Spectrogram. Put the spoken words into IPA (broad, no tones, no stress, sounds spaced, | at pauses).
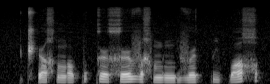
t͡ʃʼ ə˞ χ ŋ ɔ p ʊ k ə˞ x ə˞ v ɪ χ m ɪ ŋ i v ə˞ t p i p ɔ χ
